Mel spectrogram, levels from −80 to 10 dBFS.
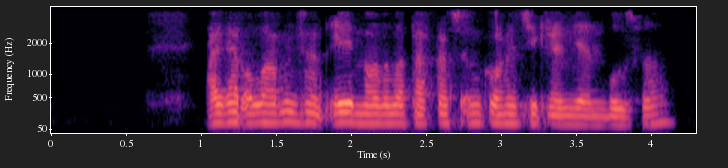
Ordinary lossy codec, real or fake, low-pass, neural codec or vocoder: MP3, 24 kbps; fake; 3.6 kHz; codec, 44.1 kHz, 2.6 kbps, SNAC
